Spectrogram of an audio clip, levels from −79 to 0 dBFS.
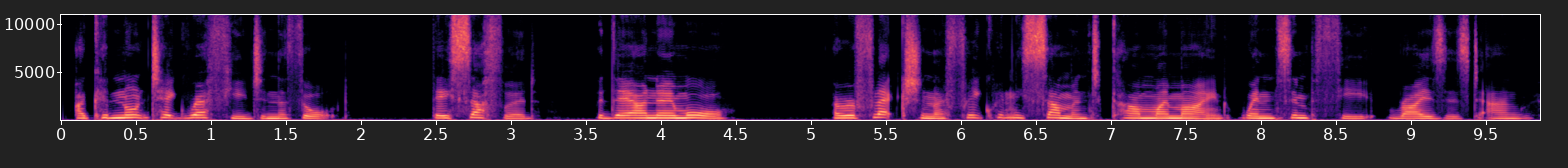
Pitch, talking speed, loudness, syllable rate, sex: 235 Hz, 175 wpm, -17 LUFS, 5.5 syllables/s, female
